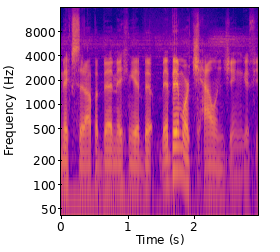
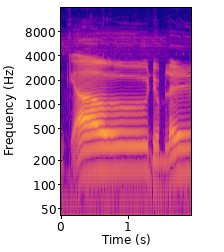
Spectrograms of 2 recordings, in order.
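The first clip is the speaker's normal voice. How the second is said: put-on very old man; 7 semitones higher, 5 dB louder, much slower than usual. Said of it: "I gotta do my old man voice".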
